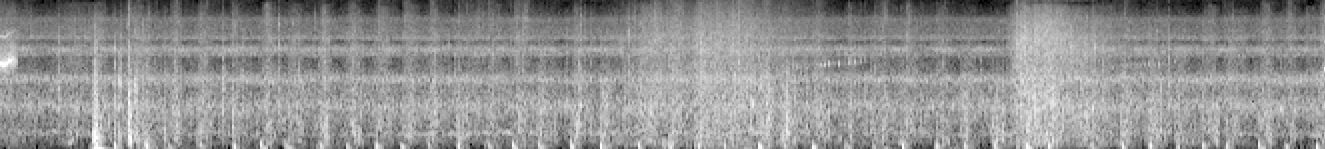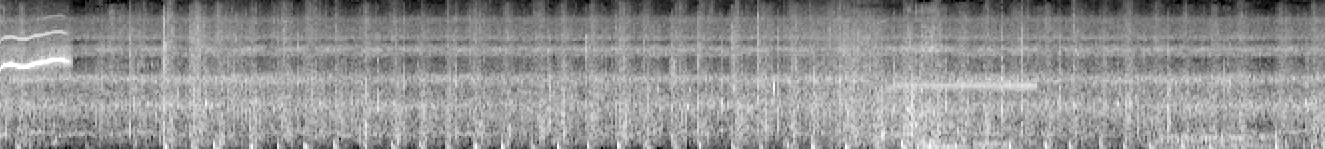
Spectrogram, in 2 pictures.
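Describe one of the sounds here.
Footsteps tread steadily through grass and undergrowth.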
